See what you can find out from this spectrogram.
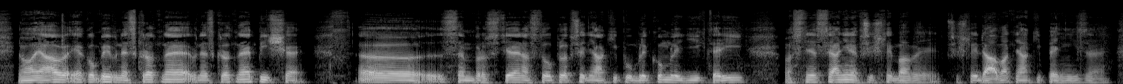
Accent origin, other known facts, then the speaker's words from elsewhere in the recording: Prague, Czechia; Jinak to bude nudný, hele, vyrůstal jsem v Praze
